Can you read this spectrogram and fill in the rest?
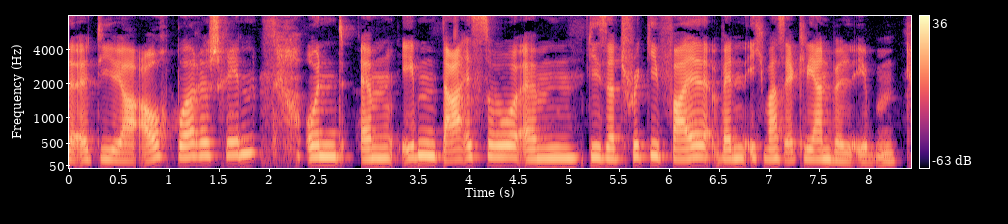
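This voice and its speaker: A woman from Munich with a Bavarian accent, a trained radio and voice speaker, chatting casually and laughing often. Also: medium pitch. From Munich, Germany. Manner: lively, laughs often while telling stories. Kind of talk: casual conversation.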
